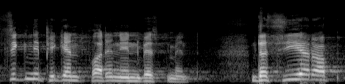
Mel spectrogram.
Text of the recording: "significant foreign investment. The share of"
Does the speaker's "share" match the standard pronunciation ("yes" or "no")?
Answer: no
